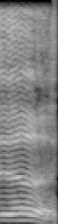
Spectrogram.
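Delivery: short annoyed "Ugh" groan; exasperated little groan. Retold or imitated. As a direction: groan like the voice grates on you. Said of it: "it's just".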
